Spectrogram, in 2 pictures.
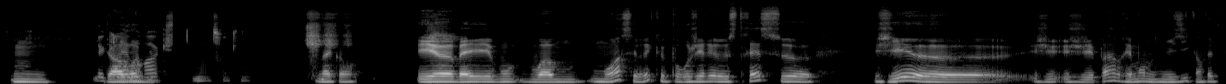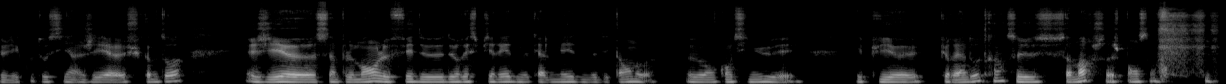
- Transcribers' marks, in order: chuckle; chuckle
- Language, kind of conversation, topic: French, unstructured, Comment la musique influence-t-elle ton humeur au quotidien ?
